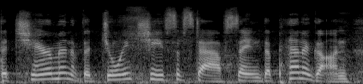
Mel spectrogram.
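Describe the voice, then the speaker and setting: A woman's pitch leaps and drops very widely while clear background noise goes on. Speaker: TV news co-host. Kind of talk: TV news opening monologue. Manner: smug, drawn-out.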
